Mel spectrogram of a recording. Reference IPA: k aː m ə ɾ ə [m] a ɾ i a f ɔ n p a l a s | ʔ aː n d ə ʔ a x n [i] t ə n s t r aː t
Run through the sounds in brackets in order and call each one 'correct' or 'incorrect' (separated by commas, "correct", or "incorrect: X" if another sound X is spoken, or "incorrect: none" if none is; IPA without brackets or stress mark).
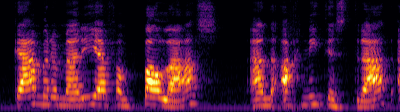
correct, correct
